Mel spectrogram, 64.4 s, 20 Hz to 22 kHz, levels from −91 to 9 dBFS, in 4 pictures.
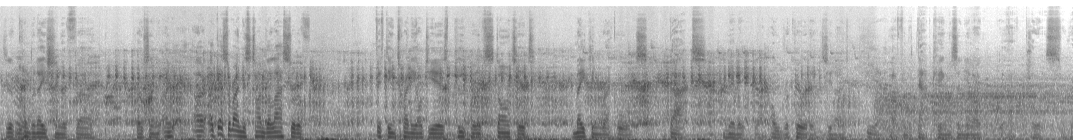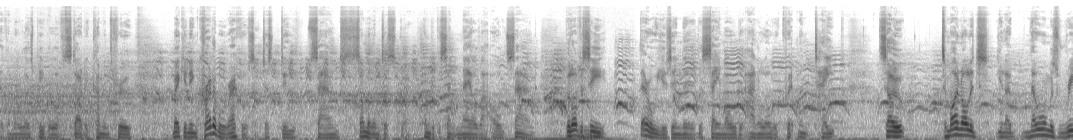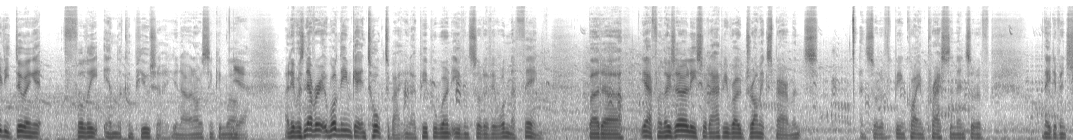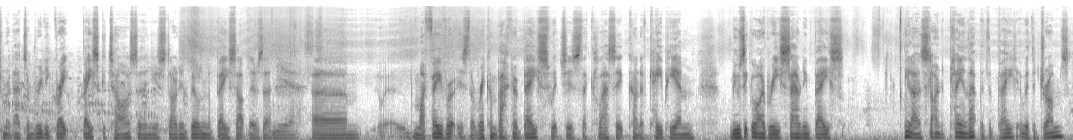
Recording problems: animal sounds; loud; throughout; 4 dB below the speech

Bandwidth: 18 kHz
